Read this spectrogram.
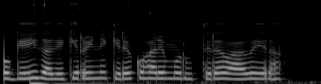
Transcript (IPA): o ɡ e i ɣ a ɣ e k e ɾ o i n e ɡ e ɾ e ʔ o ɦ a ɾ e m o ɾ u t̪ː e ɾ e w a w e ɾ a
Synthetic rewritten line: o ɡ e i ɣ a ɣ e k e ɾ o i n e k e ɾ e k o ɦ a ɾ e m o ɾ u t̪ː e ɾ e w a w e ɾ a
